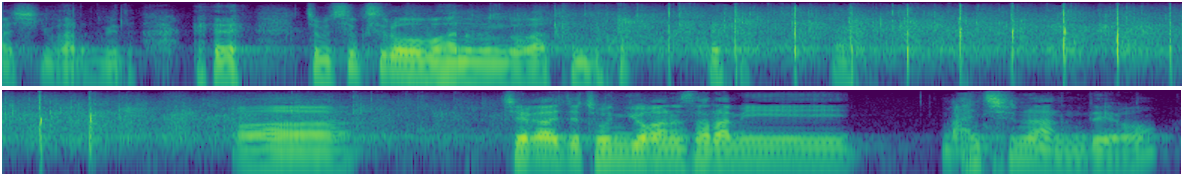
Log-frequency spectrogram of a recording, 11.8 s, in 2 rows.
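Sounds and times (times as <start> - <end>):
speech: 0.0 - 4.6, 7.1 - 7.8, 8.4 - 11.7
steady clapping: 2.3 - 9.0.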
